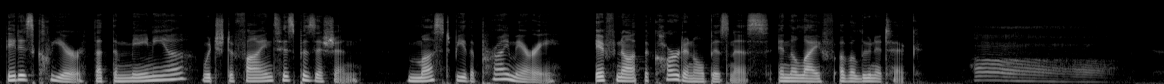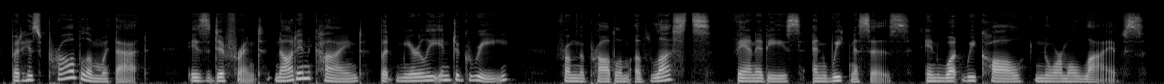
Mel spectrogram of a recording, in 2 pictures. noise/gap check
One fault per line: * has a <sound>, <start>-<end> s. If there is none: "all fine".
* has a sigh, 9.7-11.2 s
